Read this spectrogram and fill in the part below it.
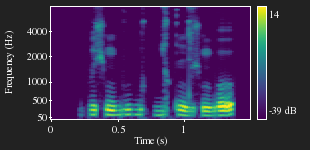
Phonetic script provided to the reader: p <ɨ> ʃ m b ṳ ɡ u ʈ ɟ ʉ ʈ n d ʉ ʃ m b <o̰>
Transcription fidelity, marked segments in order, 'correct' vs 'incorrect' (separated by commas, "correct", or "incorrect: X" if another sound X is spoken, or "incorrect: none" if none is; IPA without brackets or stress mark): correct, incorrect: o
